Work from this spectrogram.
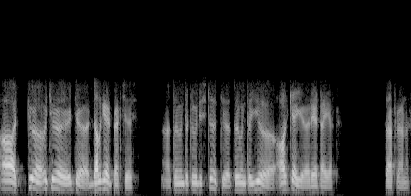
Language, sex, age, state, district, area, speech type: Kashmiri, male, 30-45, Jammu and Kashmir, Budgam, rural, conversation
